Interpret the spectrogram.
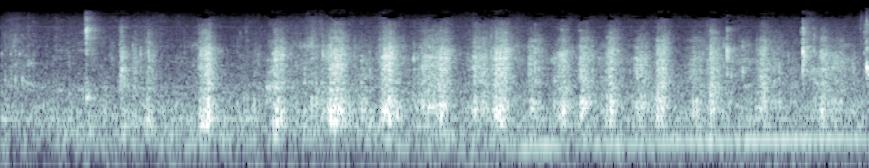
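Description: Crisp fried potato sticks being chewed by mouth: a quick, uneven run of crunches.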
